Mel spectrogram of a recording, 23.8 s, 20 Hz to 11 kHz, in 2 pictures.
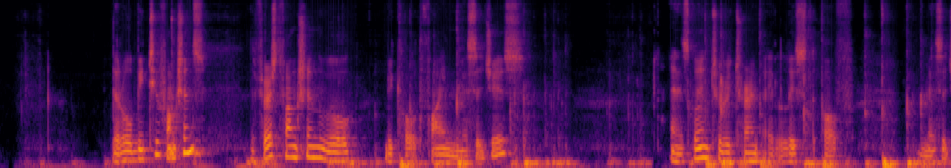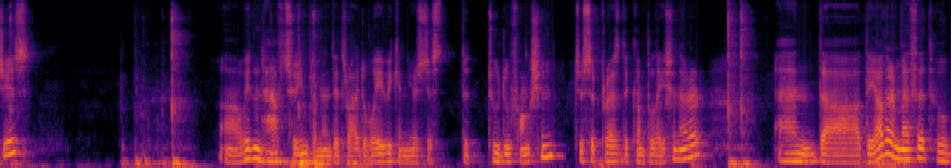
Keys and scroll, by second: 12.0 Return.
